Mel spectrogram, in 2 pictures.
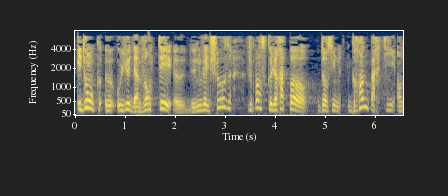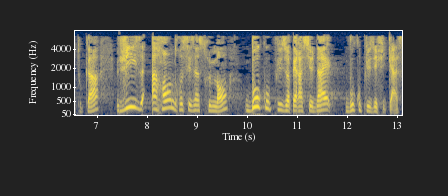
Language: French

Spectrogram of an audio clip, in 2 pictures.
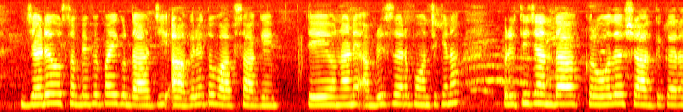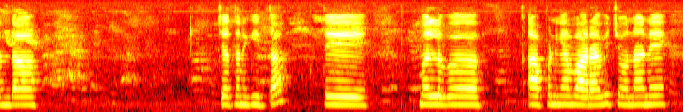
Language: Punjabi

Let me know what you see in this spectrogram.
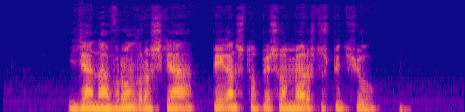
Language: Greek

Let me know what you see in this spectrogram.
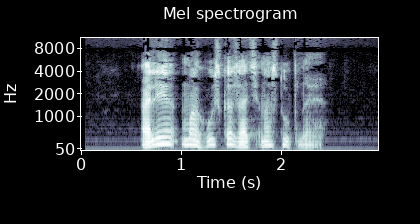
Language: Belarusian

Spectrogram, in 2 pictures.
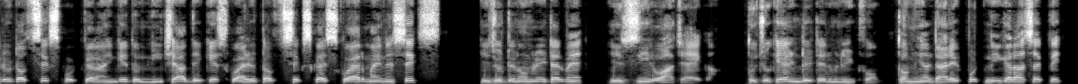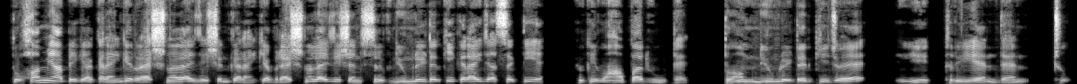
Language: Hindi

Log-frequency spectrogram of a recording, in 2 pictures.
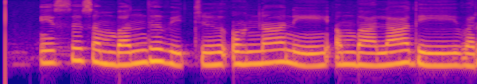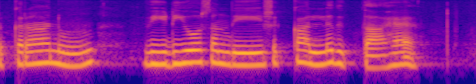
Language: Punjabi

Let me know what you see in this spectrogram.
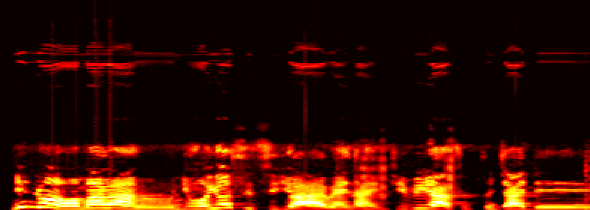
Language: Yoruba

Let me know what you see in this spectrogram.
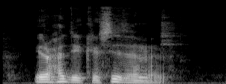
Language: Kabyle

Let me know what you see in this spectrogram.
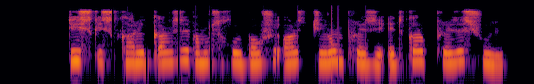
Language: Georgian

